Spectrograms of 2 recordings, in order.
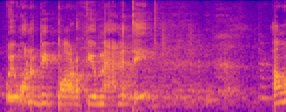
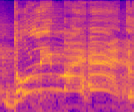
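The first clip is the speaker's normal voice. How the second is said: high-pitched mock scream; imitating a panicked scream; retold scream. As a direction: shriek it as if into someone's ear. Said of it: "Debbie screamed at my ear".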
